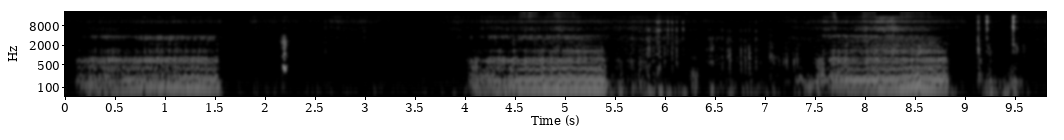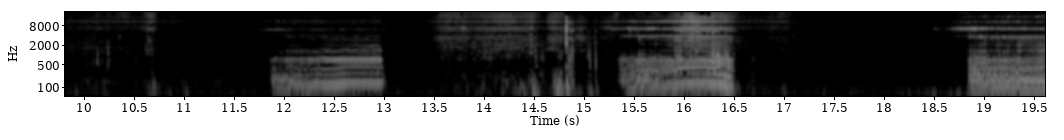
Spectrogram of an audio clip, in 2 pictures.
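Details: French Bulldog snoring indoors: long, low, rumbling snores lasting one to two seconds each, roughly every three to four seconds, with quieter breathing between and a faint steady high hum in the room.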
